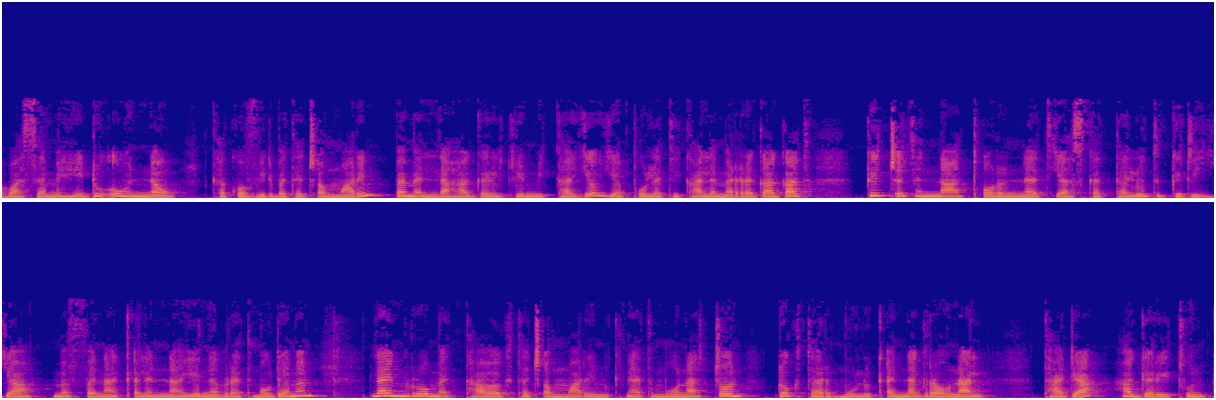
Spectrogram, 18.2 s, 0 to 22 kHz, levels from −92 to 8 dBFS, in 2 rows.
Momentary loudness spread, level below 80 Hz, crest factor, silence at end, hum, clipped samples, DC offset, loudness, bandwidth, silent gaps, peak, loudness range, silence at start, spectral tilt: 6 LU; -54 dBFS; 18 dB; 0 s; none; under 0.1%; under 0.1%; -28 LUFS; 11.5 kHz; none; -8 dBFS; 2 LU; 0 s; -6.5 dB/octave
